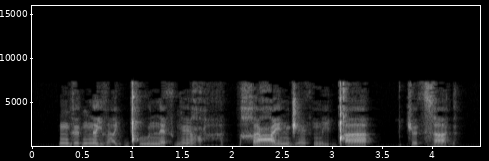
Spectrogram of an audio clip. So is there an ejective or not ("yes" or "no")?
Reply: yes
